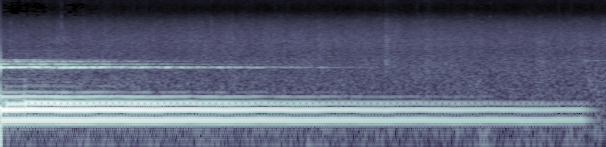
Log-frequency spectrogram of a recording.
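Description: Background music: one held synthesizer chord that fades slowly over several seconds and cuts off just before the music moves on.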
